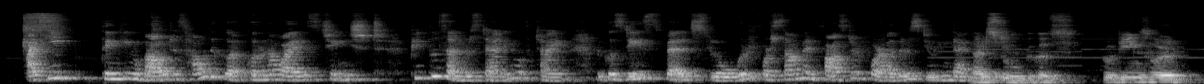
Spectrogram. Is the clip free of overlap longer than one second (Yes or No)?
Yes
